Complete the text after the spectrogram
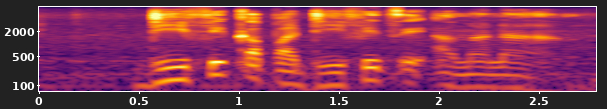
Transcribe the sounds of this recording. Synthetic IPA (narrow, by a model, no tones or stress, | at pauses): difɪkʼapʼadifɪt͡sʼɪʔamana̰ːŋ̩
